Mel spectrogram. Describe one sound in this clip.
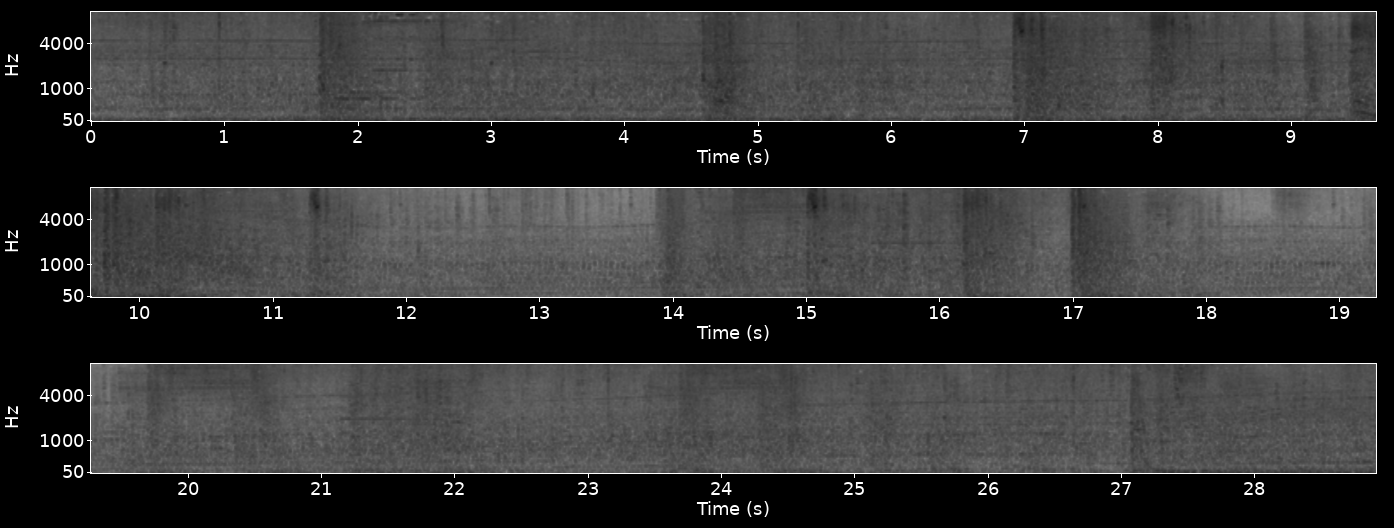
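An off-road truck engine rumbles steadily as it climbs rough ground.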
